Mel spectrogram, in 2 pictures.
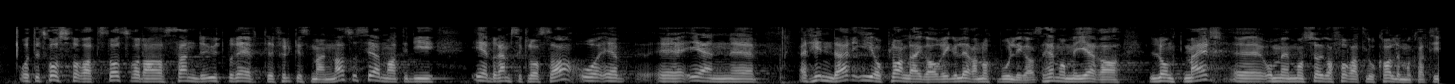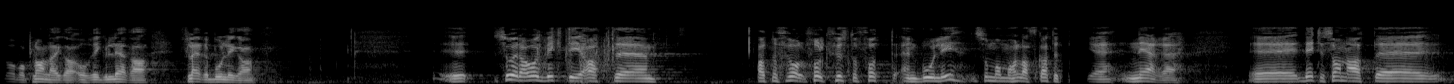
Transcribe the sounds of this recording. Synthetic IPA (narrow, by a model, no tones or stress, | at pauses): ɔt̪ʰɪlt̪ʰɾɔsfɔɾɑt̪st̪ɑːt̪sʁoːd̪ɑnɑsɛnd̪əʉːt̪bɾeːʋt̪ʰɪlfʏlkəsmɛnnəsɔseːɾmɑnɑt̪d̪ɪ | ɛbʁɛmsəkʰlɑsɑɔɛ | ɛn | æɪt̪hɪnd̪əɾɪɔpʰlɑːnlɛɡɑɔɾɛɡʉleːɾɑnɔkːbuːlɪɡəsɔhæːʁmɔmɛjæːɾɑ | lɑŋt̪mæɪʁɔmɛmɔsœɾɡɑfɔɾɑt̪lʊkʰɑːld̪ɛmʊkɾɑt̪ʰiːɔloːʋəʁɔpʰlɑːnlɛɡɑʔɔɾɛɡʉleːɾɑflæɪɾəbuːlɪɡɑɾ | sɔɛɾd̪ɛoːɡʋɪkt̪ɪɑt̪ | ɑt̪nɔfɔlkfœʁst̪hɑːɾfɔt̪ːɛɪnbuːlɪsɔmɔmɑhɔlːɑskɑt̪ːət̪ʰɾʏkːəneːɾə | d̪ɛɪçːəsɔnːɑt̪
